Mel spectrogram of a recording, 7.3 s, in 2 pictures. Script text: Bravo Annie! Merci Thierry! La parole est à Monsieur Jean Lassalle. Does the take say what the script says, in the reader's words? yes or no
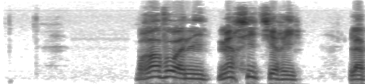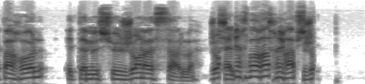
no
